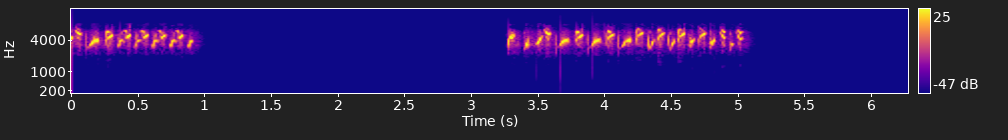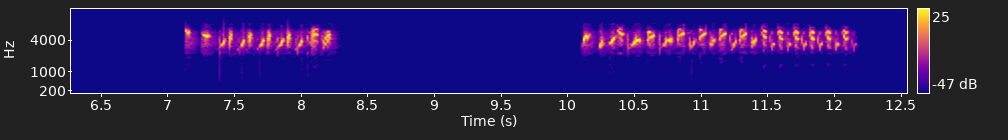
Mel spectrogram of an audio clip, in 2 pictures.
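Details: European goldfinch singing in a style named after a particular line of birds. Four short bursts of rapid, high, twittering notes, each about one to two seconds long, separated by silent pauses of two to three seconds.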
